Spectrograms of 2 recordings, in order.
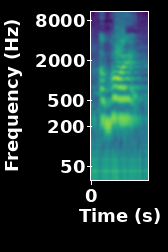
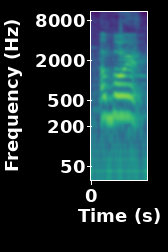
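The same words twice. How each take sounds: The two takes are said the same way.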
